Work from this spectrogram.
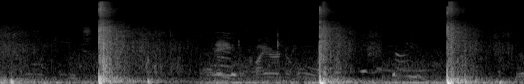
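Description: Three loud, sharp cannon blasts from a 21-gun salute celebrating America's 250th birthday, booming outdoors at a Revolutionary War battle site about two seconds apart. Each blast rings out and fades, with crowd chatter and murmuring in between.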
